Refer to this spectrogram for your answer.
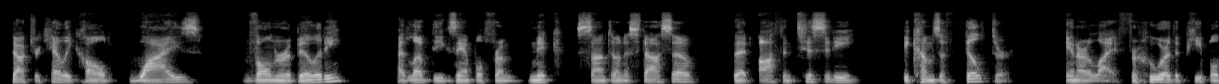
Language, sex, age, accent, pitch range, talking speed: English, male, 30-49, American, 95-110 Hz, 125 wpm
